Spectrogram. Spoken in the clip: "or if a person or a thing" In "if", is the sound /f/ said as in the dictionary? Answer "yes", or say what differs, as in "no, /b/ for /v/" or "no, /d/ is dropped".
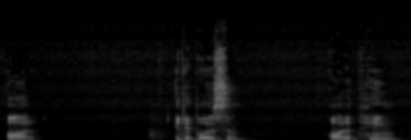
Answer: no, /p/ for /f/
